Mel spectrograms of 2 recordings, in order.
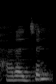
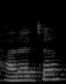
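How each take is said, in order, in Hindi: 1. यह शब्द 'an' और 'n' ध्वनि से खत्म होता है। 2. यह शब्द लंबे किए गए 'a' स्वर से खत्म होता है। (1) "अगर ये वसल में पढ़े हैं तो हराजन पढ़ा जाएगा" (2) "अगर इस पर वक्फ करें तो हराजा"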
